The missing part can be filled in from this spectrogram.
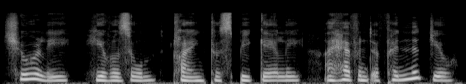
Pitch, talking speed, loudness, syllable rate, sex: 195 Hz, 140 wpm, -20 LUFS, 4.7 syllables/s, female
